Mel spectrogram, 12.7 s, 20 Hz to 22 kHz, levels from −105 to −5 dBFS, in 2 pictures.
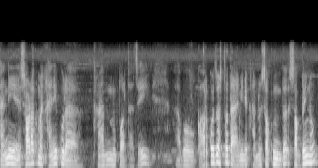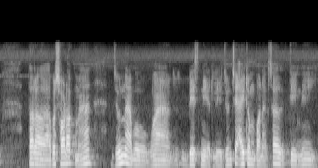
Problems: continuous background conversations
